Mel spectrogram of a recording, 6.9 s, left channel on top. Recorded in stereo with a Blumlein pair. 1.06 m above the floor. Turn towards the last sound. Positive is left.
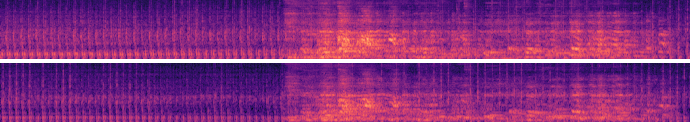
turn(degrees=40)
